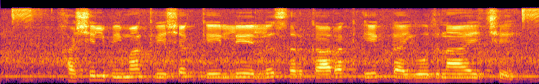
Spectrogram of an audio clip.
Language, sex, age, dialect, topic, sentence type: Maithili, male, 31-35, Southern/Standard, banking, statement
